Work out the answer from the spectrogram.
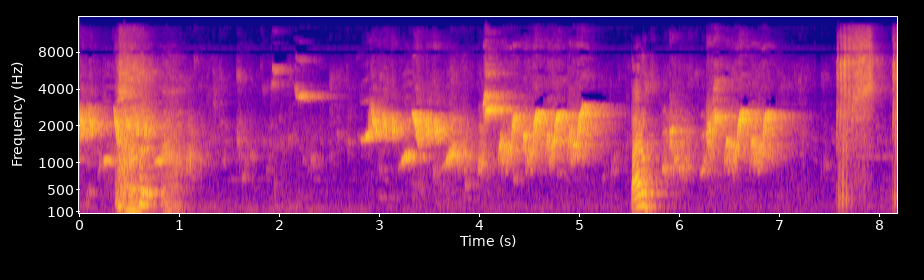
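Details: White-rumped shama singing at full volume, varied rising whistled and slurred phrases in quick stepped series, interrupted by sharp broadband clicks or knocks.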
